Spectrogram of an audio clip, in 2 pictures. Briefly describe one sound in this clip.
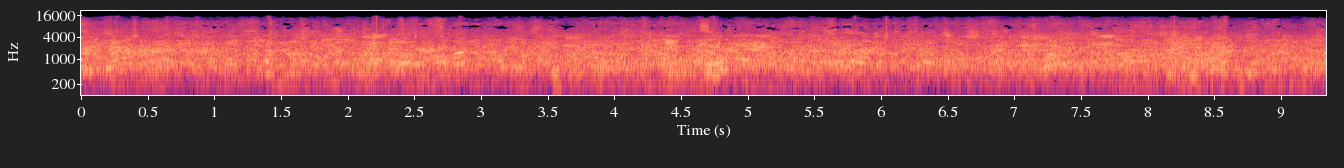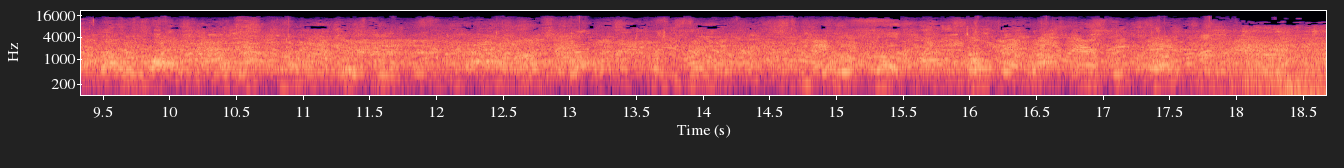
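A crowd murmurs and chatters in the outdoor stands.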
